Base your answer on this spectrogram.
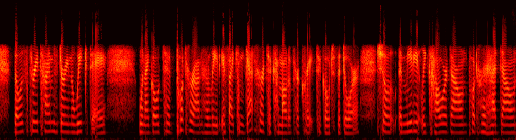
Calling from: Madison, Wisconsin, United States; I'm calling from Madison, Wisconsin.

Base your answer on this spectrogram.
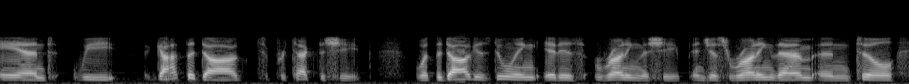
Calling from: Cairo, Georgia, United States; I'm calling from Cairo, Georgia

